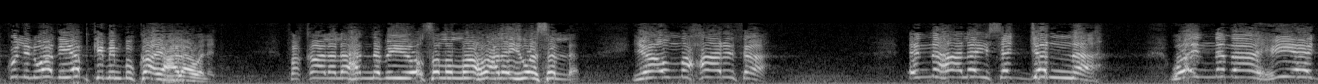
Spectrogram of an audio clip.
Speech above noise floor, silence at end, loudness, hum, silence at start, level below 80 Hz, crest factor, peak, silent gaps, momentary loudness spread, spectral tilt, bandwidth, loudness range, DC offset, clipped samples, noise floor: 30 dB; 0 s; -14 LUFS; none; 0.1 s; -46 dBFS; 14 dB; -2 dBFS; none; 8 LU; -4.5 dB/octave; 7.4 kHz; 5 LU; 0.8%; under 0.1%; -44 dBFS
